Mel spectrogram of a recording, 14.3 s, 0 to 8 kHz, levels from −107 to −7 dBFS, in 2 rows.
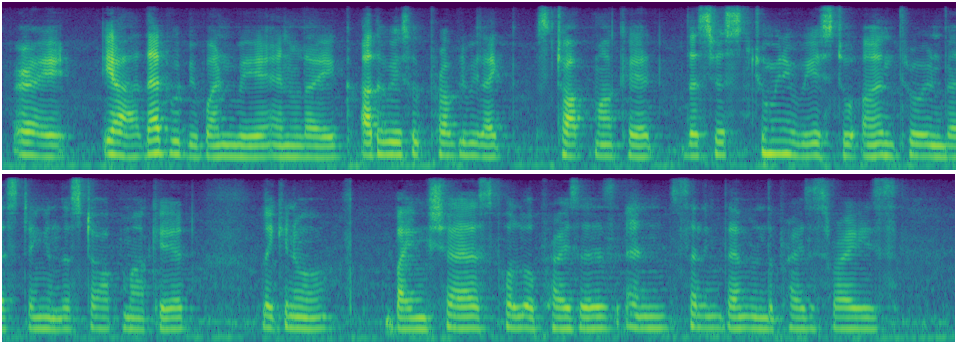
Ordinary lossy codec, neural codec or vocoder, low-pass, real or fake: none; codec, 24 kHz, 3.1 kbps, DualCodec; 7.2 kHz; fake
